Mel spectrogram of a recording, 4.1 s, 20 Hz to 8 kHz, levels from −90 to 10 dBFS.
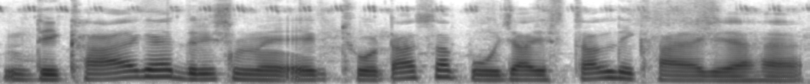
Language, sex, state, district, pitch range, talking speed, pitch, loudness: Hindi, male, Jharkhand, Garhwa, 125-150 Hz, 180 wpm, 135 Hz, -15 LUFS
